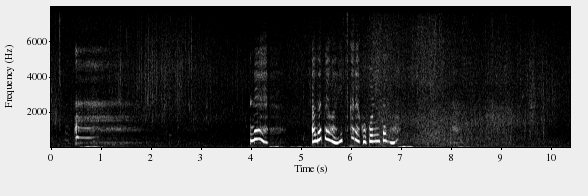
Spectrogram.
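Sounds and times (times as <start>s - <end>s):
ocean waves washing ashore: 0.0s - 2.0s, 4.0s - 10.3s
speech: 5.6s - 7.1s.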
